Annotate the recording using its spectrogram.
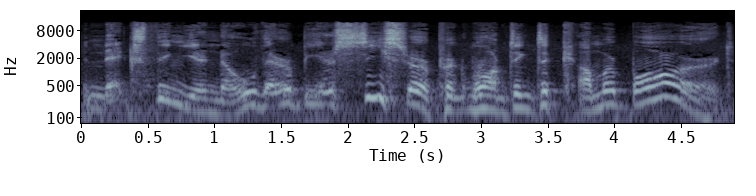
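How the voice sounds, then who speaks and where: Using a put-on character voice, a man speaks at a high pitch and a fairly slow pace with clear background noise. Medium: read story. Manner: warm, gentle.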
